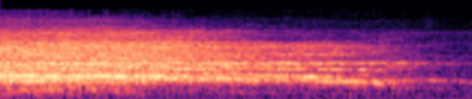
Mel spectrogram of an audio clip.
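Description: Church congregation cheering and shouting in response to the preacher's declaration, a held shout in the mix, dying away over about two seconds.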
